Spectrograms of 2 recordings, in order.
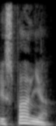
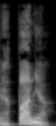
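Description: First: The syllable-final s is pronounced clearly. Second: The syllable-final s is weakened to a breathy h.

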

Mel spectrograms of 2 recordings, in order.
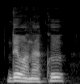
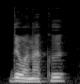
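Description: The two takes are said the same way.

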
